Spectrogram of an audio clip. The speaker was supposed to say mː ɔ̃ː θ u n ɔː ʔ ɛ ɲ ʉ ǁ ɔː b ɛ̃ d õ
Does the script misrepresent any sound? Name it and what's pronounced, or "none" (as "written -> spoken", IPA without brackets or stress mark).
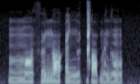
u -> ʉ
